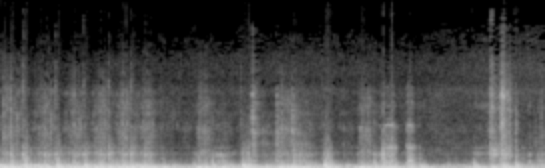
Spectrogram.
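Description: Embroidery machine stitching a tack-down line through layered quilting fabric in the hoop, the needle running at a fast, steady rate.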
